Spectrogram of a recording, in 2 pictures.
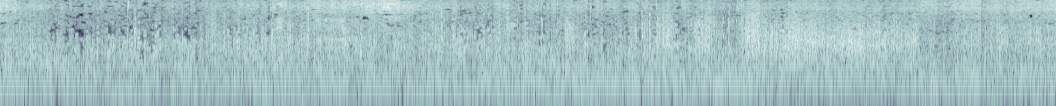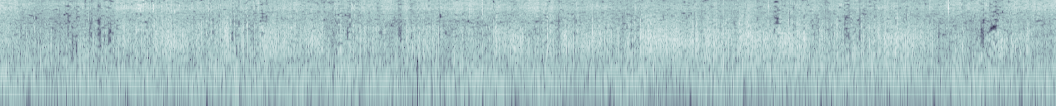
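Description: Steady wind rush on the microphone of a camera carried along on a moving vehicle, mixed with low engine and road noise.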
